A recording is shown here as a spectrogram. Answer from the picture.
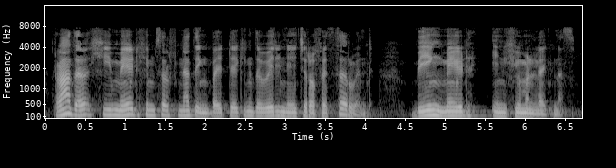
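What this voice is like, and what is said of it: Speaker with a foreign accent. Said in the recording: “I love his accent”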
